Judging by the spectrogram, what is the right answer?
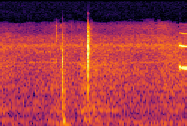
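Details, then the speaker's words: Fifth-wheel RV auto-leveling system: two soft clicks, then a steady high-pitched electronic beep, suspected to be the leveling error alarm. The fix is re-homing by holding retract until all jacks rise fully. "you can you can hear that there's no more error beeping in there now we can proceed with our auto level"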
